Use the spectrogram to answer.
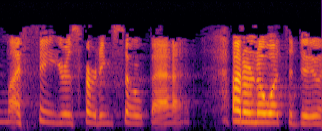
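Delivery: put-on high, loud child voice in pain; hurting child. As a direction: cry it out like a hurt little boy. Boy hurt his finger, calls.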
